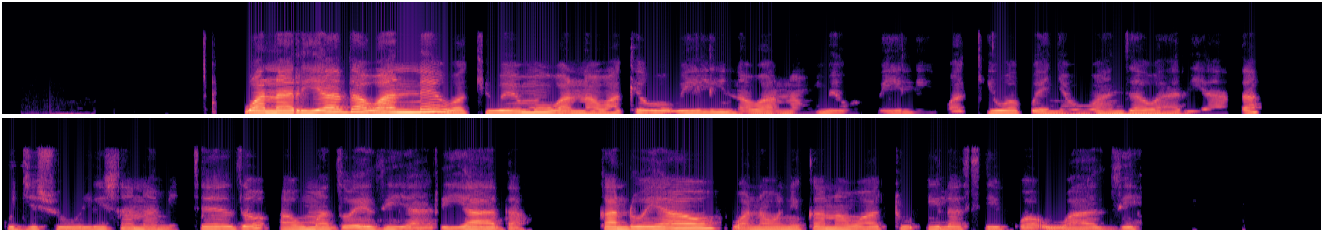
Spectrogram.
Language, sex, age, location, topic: Swahili, female, 25-35, Kisii, education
